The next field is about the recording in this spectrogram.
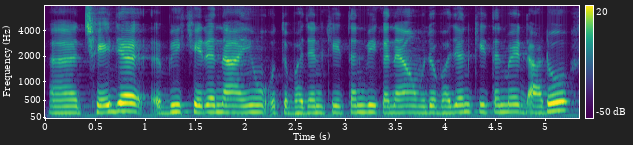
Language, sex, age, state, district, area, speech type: Sindhi, female, 60+, Uttar Pradesh, Lucknow, rural, spontaneous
